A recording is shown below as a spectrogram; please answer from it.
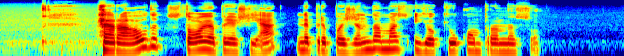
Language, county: Lithuanian, Kaunas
